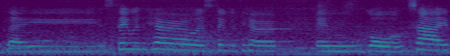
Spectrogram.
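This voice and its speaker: With a Colombian accent, a woman speaks high in pitch with fairly even intonation, amid audible room echo and noticeable background noise. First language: Spanish. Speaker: former au pair. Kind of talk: interview. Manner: halting.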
